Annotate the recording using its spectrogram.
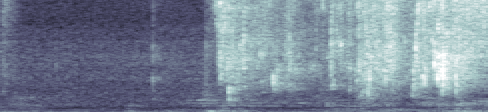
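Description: Kitchen tap turned on, water running into a sink from about a second in.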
